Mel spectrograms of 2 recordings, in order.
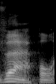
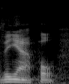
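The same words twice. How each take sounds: First: The word 'the' is said weak, like 'thuh'. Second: The word 'the' is said strong, like 'thee'.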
